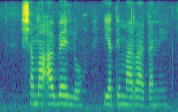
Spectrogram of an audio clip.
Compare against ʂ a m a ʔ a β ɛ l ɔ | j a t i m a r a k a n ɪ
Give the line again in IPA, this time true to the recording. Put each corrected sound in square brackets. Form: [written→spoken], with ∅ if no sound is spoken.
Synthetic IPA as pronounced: [ʂ→ʃ] a m a ʔ a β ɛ l ɔ | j a t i m a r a k a n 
